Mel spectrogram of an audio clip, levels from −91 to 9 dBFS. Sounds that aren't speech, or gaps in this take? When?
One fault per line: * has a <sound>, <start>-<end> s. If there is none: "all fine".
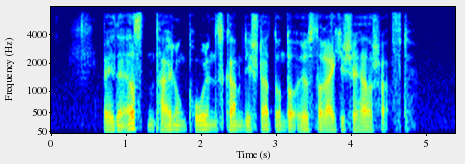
all fine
